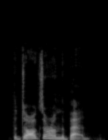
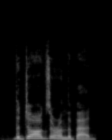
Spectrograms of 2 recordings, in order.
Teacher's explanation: The stressed content words were dogs and bed, nouns.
